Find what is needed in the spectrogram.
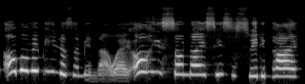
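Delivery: high, sing-song gushing voice; mock the naive fan who gushes over him; mock-sweet high fangirl gush. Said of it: "That's so silly and naive of us to be like".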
